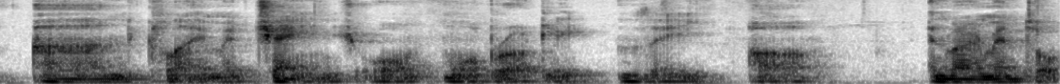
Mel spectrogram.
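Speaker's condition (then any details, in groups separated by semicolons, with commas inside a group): No condition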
